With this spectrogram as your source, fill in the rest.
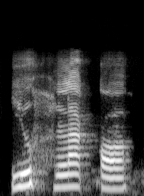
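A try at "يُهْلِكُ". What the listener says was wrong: Bukan lako, tapi lakko. Ah, kofnya itu masuknya cepat, lalu mantulnya itu nggak pakai fathah, tapi dipantulkan saja. Ah, dia pantulannya itu karena makhraj yang lepas. Lakko, lakko. Jadi nggak perlu lakko, gitu nggak perlu.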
